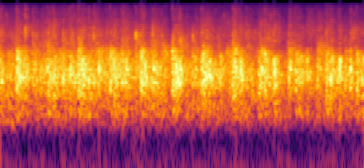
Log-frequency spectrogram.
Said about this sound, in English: The victims of child sexual abuse who fought the fight year after year after year, especially Marcy Hamilton, let's give them a round of applause.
